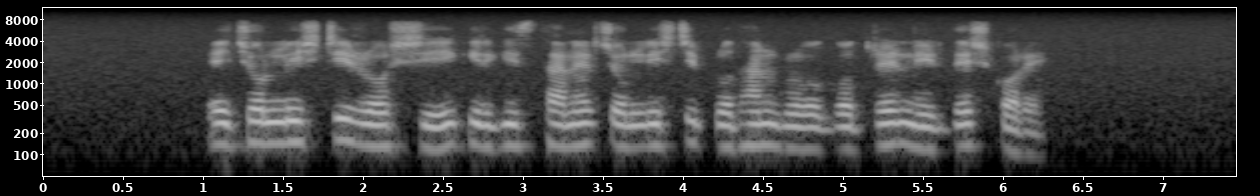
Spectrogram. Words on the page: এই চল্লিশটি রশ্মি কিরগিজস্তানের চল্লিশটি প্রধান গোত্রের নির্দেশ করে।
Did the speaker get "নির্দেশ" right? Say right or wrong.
right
